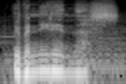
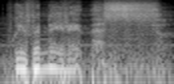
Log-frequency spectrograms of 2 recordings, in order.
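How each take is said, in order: First: It is spoken in a different character voice. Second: It is spoken in a put-on snake voice. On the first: The speaker calls it right. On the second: The speaker calls it wrong.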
